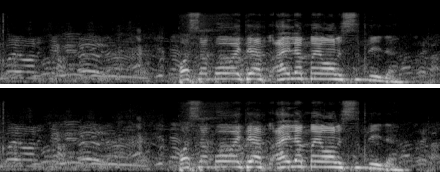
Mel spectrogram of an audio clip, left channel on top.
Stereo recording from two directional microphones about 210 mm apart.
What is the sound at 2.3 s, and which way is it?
A man's voice, 50° left (ahead or behind).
